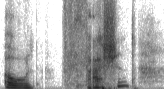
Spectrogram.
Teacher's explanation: When I say old fashioned, so that's clear that fashioned is more stress or is stress, and the old is not.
